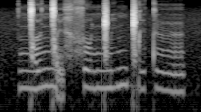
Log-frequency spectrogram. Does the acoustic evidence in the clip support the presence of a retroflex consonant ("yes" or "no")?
no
